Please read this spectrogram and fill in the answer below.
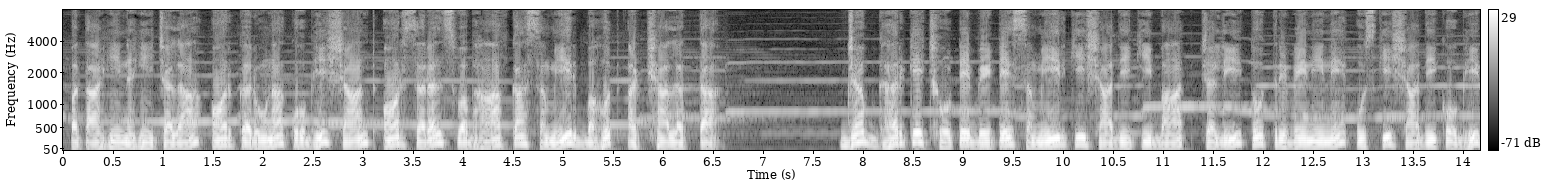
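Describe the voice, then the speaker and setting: A man tells a scripted family drama in a low-pitched voice with lively swings of intonation. He takes his time over each sentence, and music plays clearly behind him. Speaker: storyteller. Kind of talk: scripted dramatic narration of a family moral story. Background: background music.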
